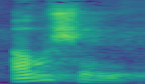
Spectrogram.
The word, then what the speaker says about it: ocean: إذا حرف السي ينطق شين متى؟ إذا جاء بعد منه حرفين متحركين. على سبيل المثال عندنا كلمة ocean يعني محيط. يعني محيط. هنلاحظ حرف السي هنا أخذ شين.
